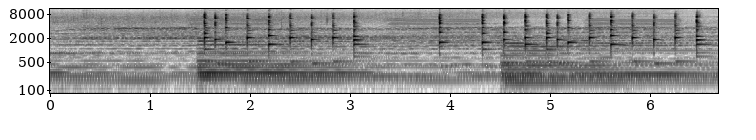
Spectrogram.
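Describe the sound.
A phone ringtone plays a bright chiming melody of quick repeated notes. It starts after a quiet opening and repeats its phrase once, sounding clear and alone.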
